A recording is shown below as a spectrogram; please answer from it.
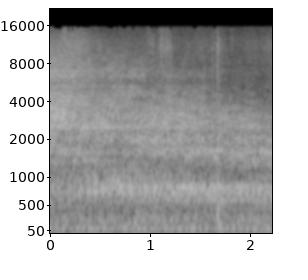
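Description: Rushing, hissing noise of a missile strike on a tank, fading slowly, played back from film.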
